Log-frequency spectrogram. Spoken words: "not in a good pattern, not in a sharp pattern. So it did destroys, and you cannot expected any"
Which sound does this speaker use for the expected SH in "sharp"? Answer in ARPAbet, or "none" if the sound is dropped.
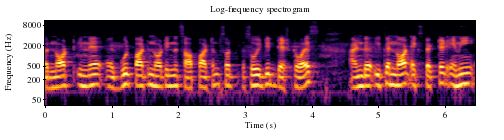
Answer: S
